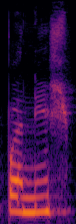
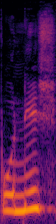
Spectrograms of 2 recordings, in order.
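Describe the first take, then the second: First: The first vowel sounds like 'uh' in cup. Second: The first vowel sounds like 'oo' in put. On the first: The speaker calls it right. "पनिश पढ़ते हैं" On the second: The speaker calls it wrong. "इसको हम पुनिश नहीं पढ़ते हैं"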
